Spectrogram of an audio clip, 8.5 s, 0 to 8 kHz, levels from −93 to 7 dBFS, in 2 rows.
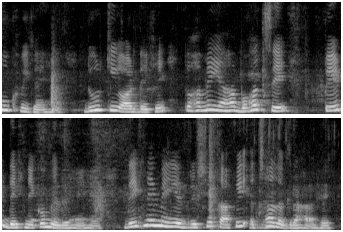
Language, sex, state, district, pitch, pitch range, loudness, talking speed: Hindi, female, Uttar Pradesh, Muzaffarnagar, 250 Hz, 200-295 Hz, -15 LUFS, 200 wpm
